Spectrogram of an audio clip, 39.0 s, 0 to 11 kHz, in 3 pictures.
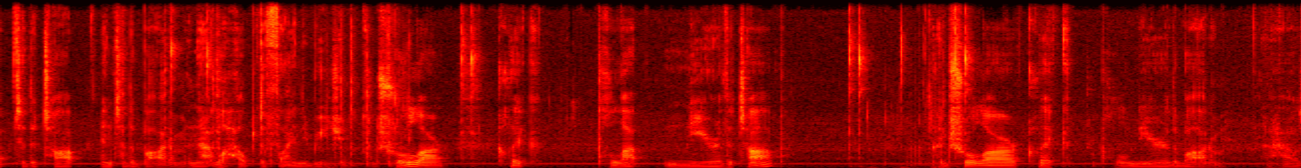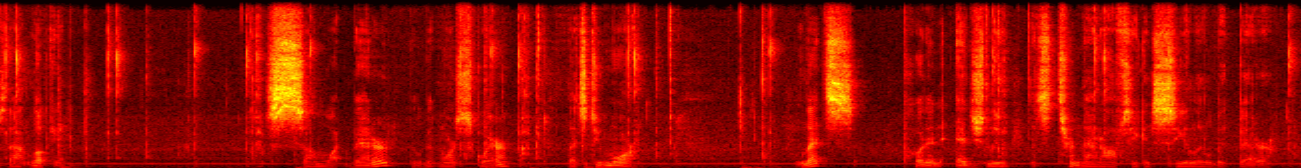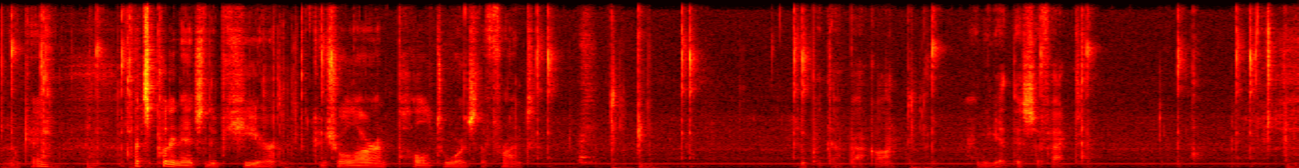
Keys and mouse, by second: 1.3-3.3 middle drag, 3.9 ctrl+r, 9.3 ctrl+r, 13.6 Tab, 14.5 middle click, 16.0 a, 18.8 Tab, 20.4 a, 24.7-26.1 middle drag, 28.8 ctrl+r, 32.1 a, 32.4 Tab, 33.9-35.6 drag, 35.1 a, 36.5-38.4 middle drag, 38.4 right click, 38.8 Tab.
